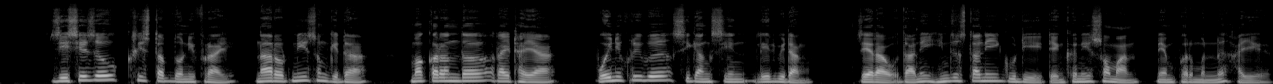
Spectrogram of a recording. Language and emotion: Bodo, neutral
